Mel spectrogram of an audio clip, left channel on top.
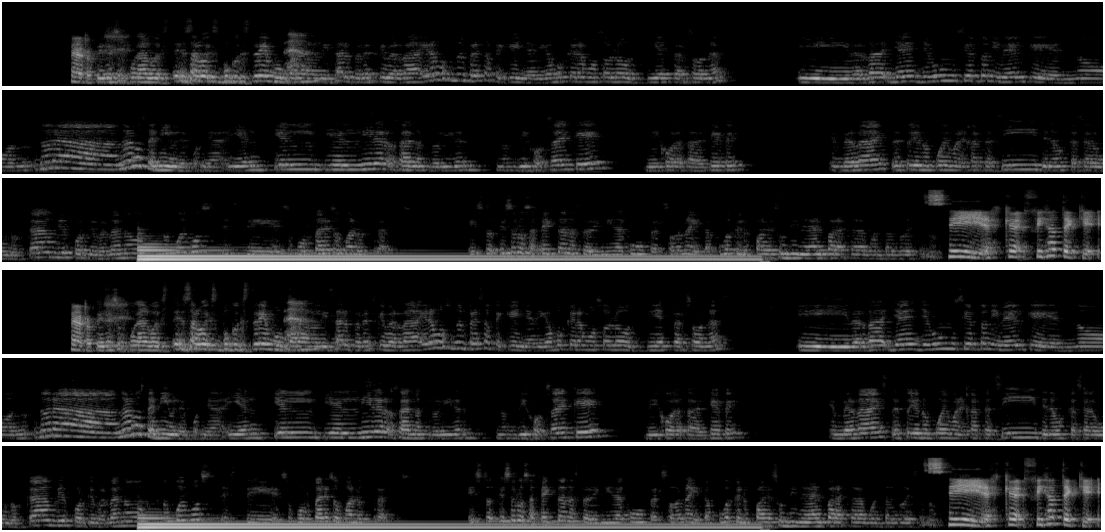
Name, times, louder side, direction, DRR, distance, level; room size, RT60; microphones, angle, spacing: voice 1, 0.9-7.2 7.9-17.0 17.4-18.4 19.3-25.9 26.7-31.4, right 1 dB, 70° right, 3.0 m, -37 dB
Bass guitar, 23.4-29.6, left 1 dB, 50° left, 1.0 m, -25 dB
voice 2, 31.3-33.0, right 2 dB, 25° right, 1.8 m, -28 dB
13.0 x 4.5 x 4.3 m
head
